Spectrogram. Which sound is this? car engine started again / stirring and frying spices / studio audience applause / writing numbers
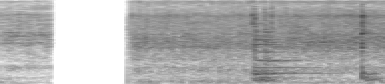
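stirring and frying spices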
